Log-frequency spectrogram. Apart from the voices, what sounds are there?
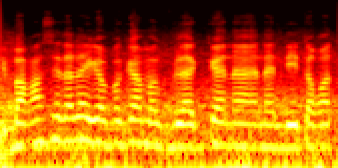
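No everyday noises stand out.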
